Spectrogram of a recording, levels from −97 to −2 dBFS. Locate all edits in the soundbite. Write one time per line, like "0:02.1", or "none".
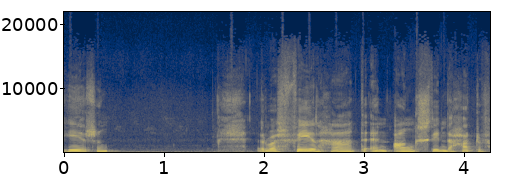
0:01.9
